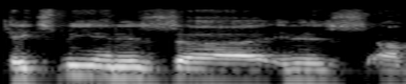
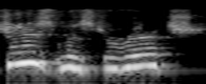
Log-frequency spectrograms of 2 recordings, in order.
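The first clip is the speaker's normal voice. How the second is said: put-on very high, starstruck nine-year-old child voice; 13 semitones higher than usual. Recalling meeting a drummer he admired at age nine, in his nine-year-old voice. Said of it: "in my nine year old voice".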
